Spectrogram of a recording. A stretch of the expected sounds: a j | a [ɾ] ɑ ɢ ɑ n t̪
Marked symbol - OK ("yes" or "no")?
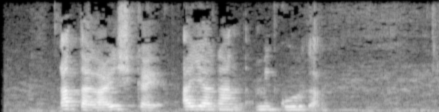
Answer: no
